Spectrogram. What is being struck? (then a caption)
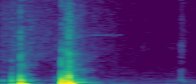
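Hardcover book. A thumb knocks twice on the closed, solid cover of a medium hardcover book with an ornate, decorative patterned printed cover, held in one hand. Each knock is a short, dull, low thud that dies away almost instantly, and the second is louder than the first.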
